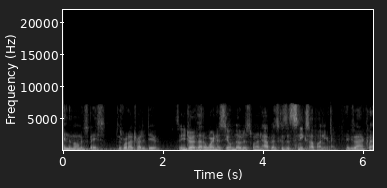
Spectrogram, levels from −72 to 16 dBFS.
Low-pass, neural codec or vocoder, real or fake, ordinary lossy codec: 7.2 kHz; none; real; AAC, 32 kbps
